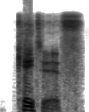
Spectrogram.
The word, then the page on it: caitiff: British English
